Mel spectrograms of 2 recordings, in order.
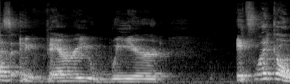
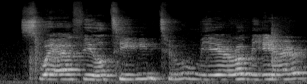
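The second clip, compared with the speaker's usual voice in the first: imitated female voice; 6 semitones higher, 6 dB quieter than usual. Repeating a wedding line the way she said it, imitating her voice. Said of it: "in her voice, of course".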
